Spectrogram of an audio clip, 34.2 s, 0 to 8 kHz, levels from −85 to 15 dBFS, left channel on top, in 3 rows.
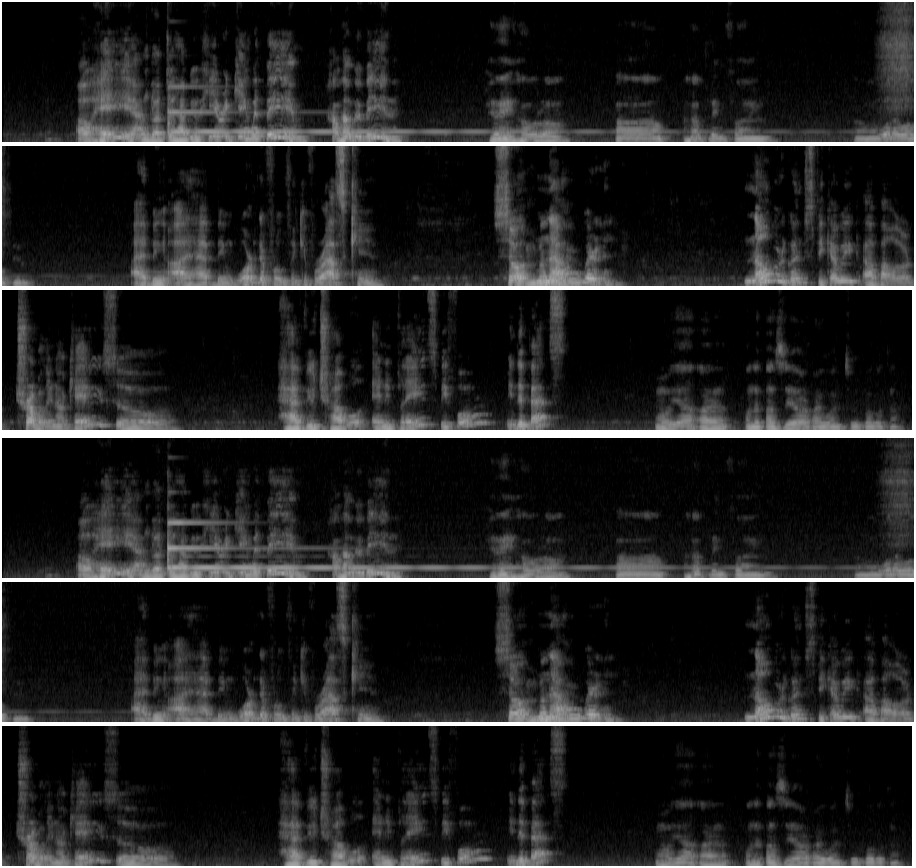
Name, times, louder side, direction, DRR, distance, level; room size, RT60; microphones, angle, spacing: voice 1, 0.9-3.8 4.1-5.0 11.1-11.3 13.0-16.1 17.6-19.1 20.7-24.9 26.3-29.8, left 2 dB, 70° left, 0.6 m, -30 dB
sound 1, 2.1-9.3 9.5-9.7 10.1-10.2, right 4 dB, 50° right, 0.6 m, -35 dB
voice 2, 6.1-7.1 7.7-9.6 10.7-11.7 17.9-18.8 31.0-34.0, left 2 dB, 35° left, 0.3 m, -32 dB
2.3 x 2.1 x 2.5 m
head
